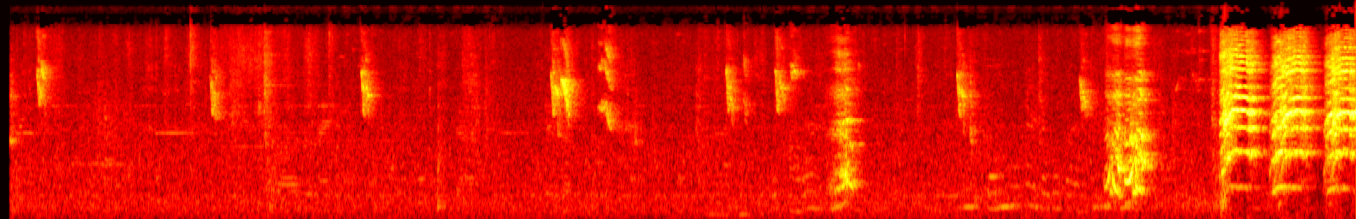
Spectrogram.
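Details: Rosy-faced lovebird giving short sharp chirps scattered over quiet moments, then a loud cluster of harsh shrieking screeches near the end.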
